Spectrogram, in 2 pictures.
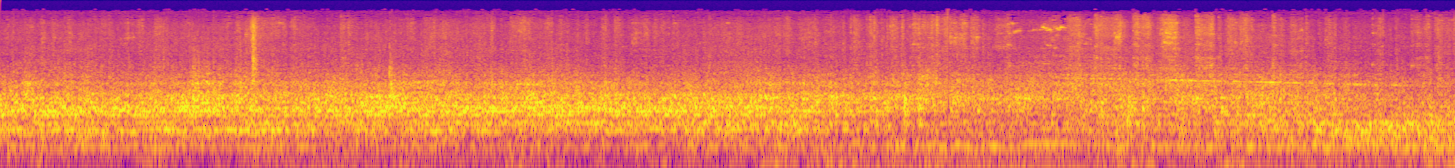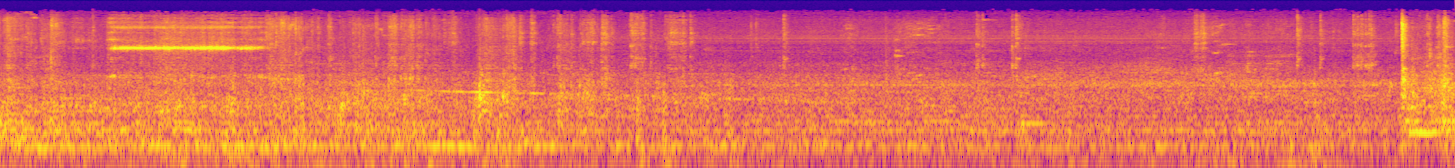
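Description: Electric tram running along its track, heard from inside the driver's cab: a steady motor hum over wheel-on-rail noise with faint clicks. About halfway through there is a brief high squeal from the wheels on a curve, and the sound eases a little near the end as the tram slows for a stop.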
